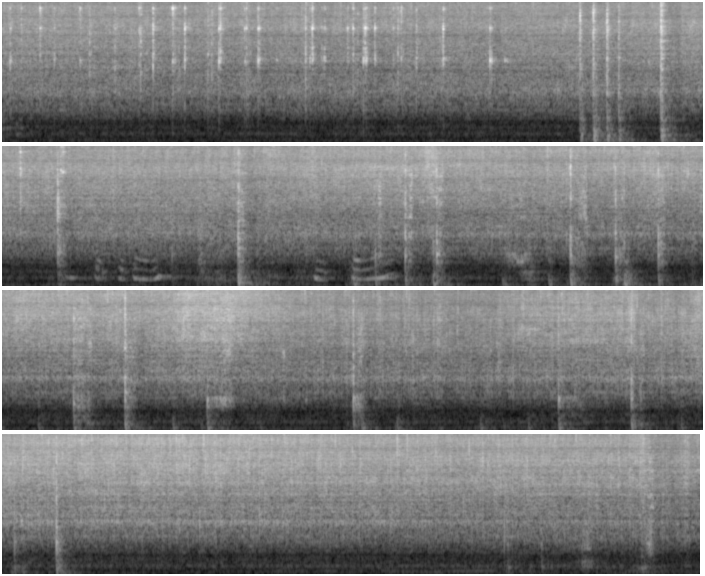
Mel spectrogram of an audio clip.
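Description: Diced chicken sizzling in a frying pan, stirred with a metal spoon that clicks and scrapes against the pan over a steady frying hiss.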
